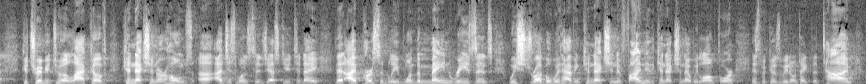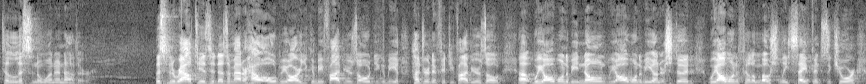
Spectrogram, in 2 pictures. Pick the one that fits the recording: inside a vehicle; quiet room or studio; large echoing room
large echoing room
